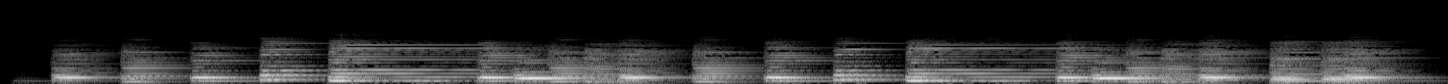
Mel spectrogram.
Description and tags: Music Classic Horror Tune vers.3
A music effect I made on my piano. The 101 Sound FX Collection.
piano, tune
